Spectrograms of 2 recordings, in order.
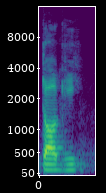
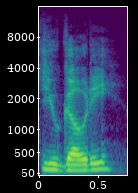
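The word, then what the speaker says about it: Udogie: He's not being stopped by a man called Doggy. Also, so it's pronounced Ugodi, by the way.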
